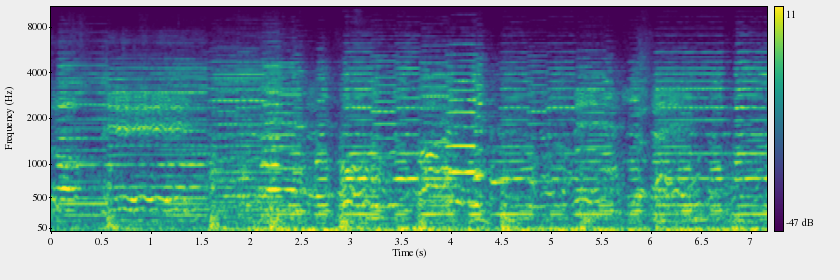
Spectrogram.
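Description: Accordion playing a melody over a low held note.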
